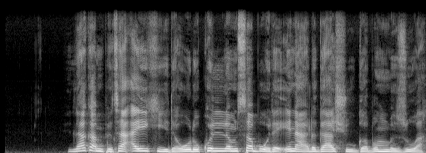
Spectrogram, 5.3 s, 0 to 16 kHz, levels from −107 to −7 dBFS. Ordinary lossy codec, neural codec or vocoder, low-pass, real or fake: none; none; 14.4 kHz; real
